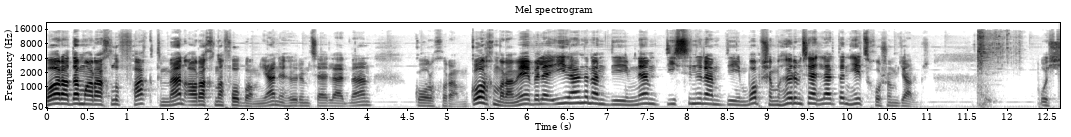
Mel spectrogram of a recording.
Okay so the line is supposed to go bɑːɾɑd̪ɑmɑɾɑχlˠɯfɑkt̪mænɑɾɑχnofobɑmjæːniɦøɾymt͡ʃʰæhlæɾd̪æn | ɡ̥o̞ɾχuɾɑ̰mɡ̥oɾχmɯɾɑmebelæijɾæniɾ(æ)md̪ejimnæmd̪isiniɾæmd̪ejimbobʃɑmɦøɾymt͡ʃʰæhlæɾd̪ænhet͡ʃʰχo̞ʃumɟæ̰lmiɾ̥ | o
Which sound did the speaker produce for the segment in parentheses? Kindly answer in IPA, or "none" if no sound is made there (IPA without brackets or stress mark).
æ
